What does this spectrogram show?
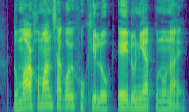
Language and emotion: Assamese, neutral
